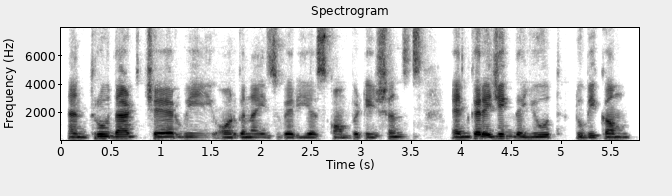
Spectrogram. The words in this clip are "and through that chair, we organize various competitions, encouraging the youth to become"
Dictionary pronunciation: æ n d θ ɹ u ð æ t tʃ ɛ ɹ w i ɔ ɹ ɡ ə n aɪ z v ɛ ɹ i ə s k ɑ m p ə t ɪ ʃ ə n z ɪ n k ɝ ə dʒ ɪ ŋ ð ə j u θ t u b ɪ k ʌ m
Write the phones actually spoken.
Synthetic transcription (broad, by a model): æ n d t ɹ u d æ t tʃ ɛ ɹ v i ɔ ɹ ɡ ə n aɪ z v ɛ ɹ i ə s k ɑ m p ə t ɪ ʃ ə n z ɪ n k ɝ ə dʒ ɪ ŋ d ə j u t t u b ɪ k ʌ m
